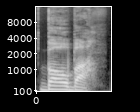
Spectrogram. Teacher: it's got rounder vowels, which sounds nicer, and it's got voiced consonants, so you don't get that like harsh, like unpitched F's and T's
